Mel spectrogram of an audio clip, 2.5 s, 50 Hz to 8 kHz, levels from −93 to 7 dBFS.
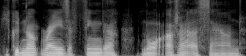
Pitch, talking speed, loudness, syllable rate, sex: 100 Hz, 245 wpm, -20 LUFS, 6.1 syllables/s, male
